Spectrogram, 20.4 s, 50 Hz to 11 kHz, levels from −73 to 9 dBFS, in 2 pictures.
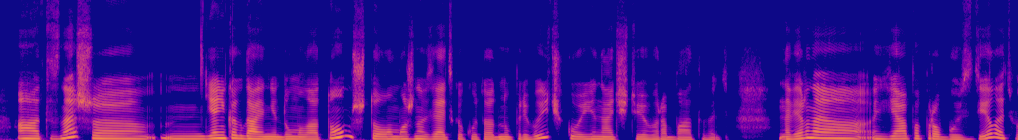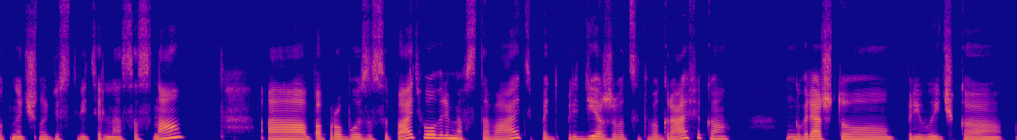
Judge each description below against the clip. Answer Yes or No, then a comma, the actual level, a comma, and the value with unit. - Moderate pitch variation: Yes, average, 3.4 semitones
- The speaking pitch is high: No, medium, 175 Hz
